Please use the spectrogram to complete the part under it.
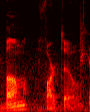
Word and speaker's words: Bumfarto: Bumfardo. – Bumfarto. And it is spelt that way.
